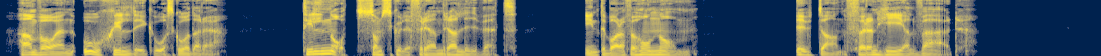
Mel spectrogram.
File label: Swedish Promo Trailer, Tv Trailer Promo Voice, male; Movie Trailers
